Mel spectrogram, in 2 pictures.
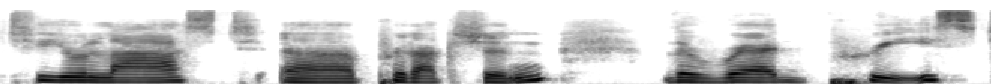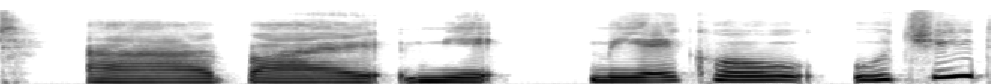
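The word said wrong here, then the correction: Mieko Ouchi: Did I say that right? – I believe it's Mieko Ochi. – Mieko Ochi. Yes.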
